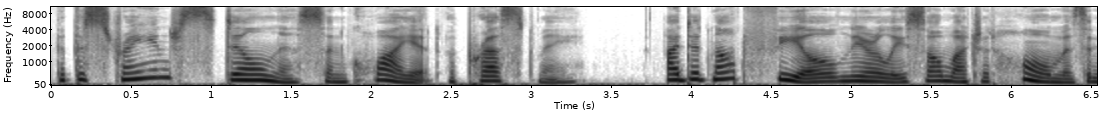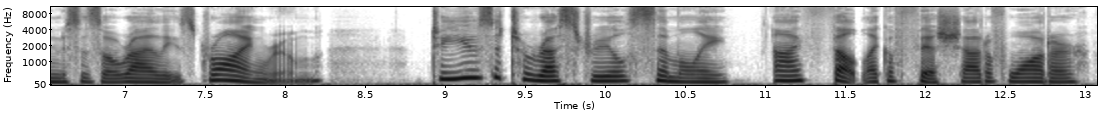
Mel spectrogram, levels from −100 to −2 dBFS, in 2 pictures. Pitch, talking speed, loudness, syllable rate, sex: 190 Hz, 160 wpm, -18 LUFS, 4.4 syllables/s, female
